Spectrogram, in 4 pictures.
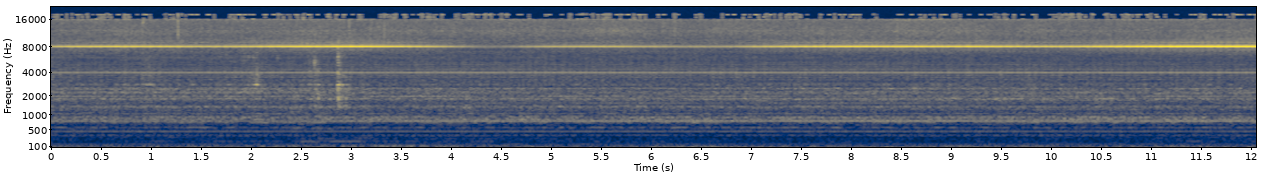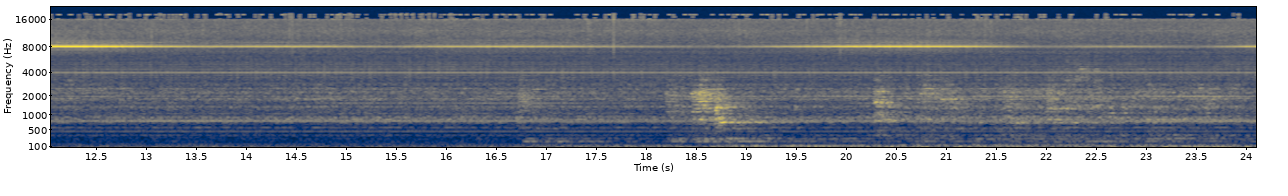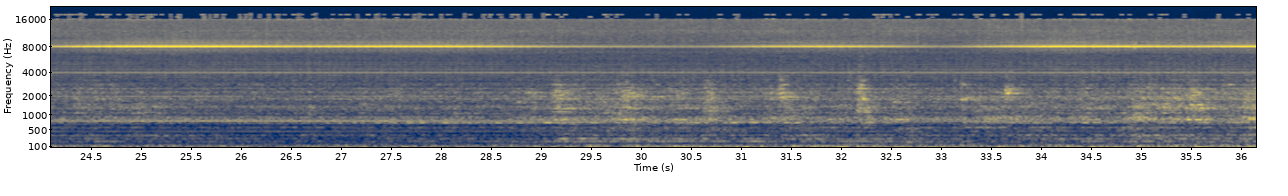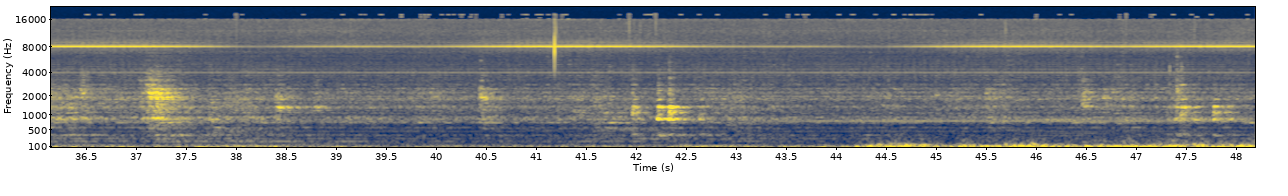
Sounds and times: surrounding electromagnetic field 0:15.9 - 0:48.1
big metallic light tower 0:17.6 - 0:48.1

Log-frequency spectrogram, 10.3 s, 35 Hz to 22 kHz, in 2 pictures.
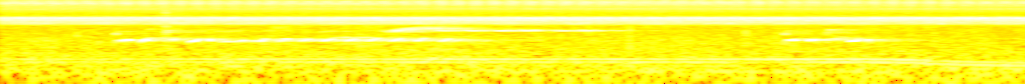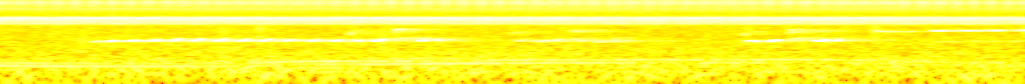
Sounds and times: Cicadas cries 0:00.5 - 0:04.7
Cicadas cries 0:05.3 - 0:10.2

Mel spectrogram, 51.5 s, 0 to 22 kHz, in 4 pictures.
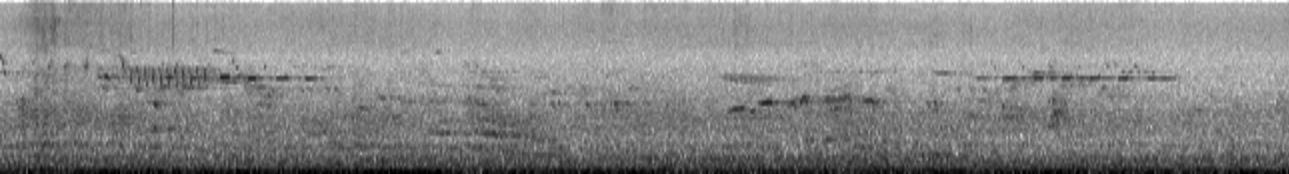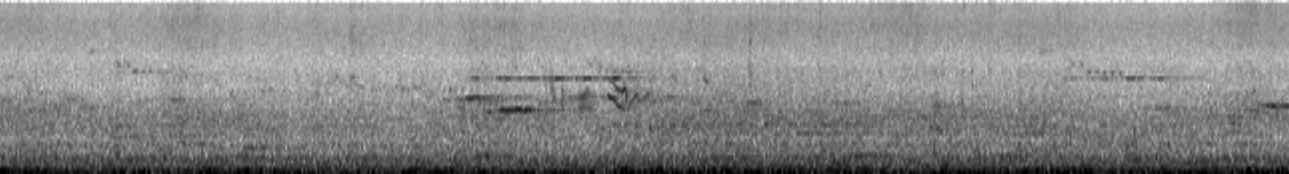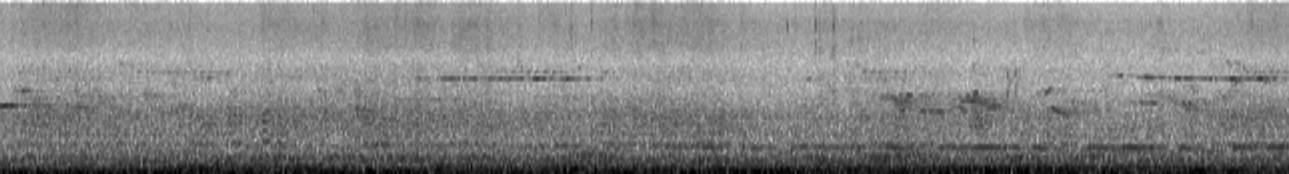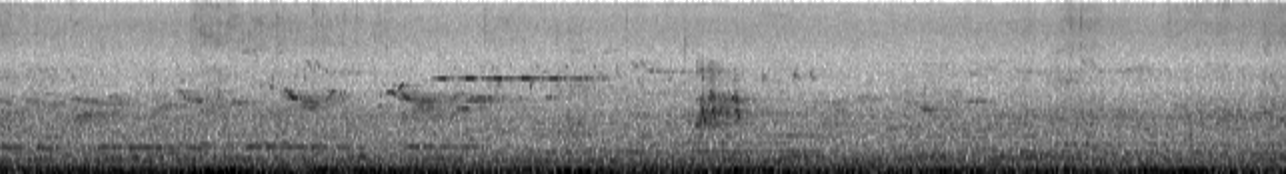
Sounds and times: flies gathering here in the warmth 0:00.0 - 0:03.6
flies gathering here in the warmth 0:18.9 - 0:47.0
flies gathering here in the warmth 0:47.8 - 0:51.5

